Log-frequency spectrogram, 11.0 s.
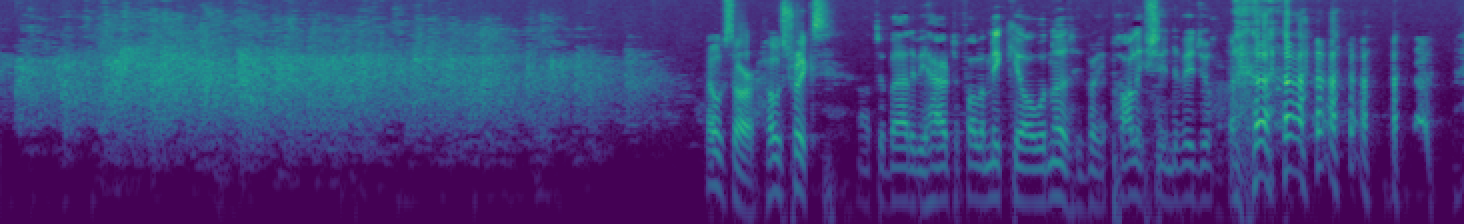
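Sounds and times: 
audience applause: 0:00.0 - 0:05.3
speech: 0:05.3 - 0:10.4
laughter: 0:09.1 - 0:10.8.

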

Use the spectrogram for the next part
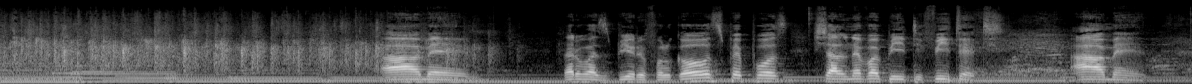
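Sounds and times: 
crowd clapping: 0:00.0 - 0:05.6
organ or keyboard chords: 0:00.0 - 0:11.9
speech: 0:03.8 - 0:04.8, 0:05.6 - 0:10.0, 0:10.7 - 0:11.5.

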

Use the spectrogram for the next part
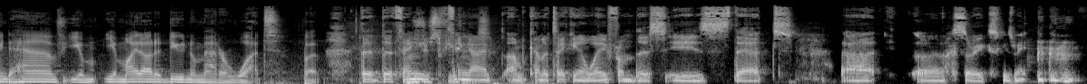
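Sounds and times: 
speech: 0:00.0 - 0:10.8
throat clearing: 0:10.3 - 0:10.8.

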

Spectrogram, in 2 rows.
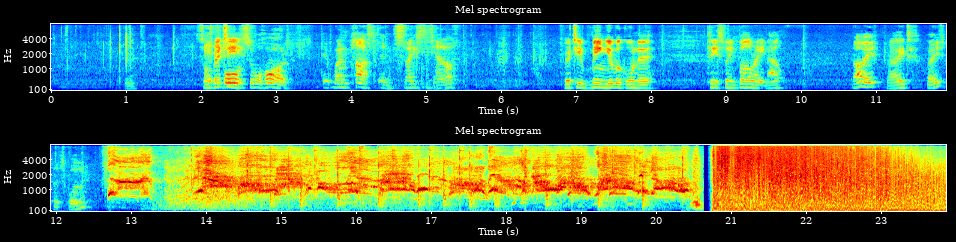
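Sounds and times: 
speech: 0:01.0 - 0:01.4, 0:02.0 - 0:05.6, 0:06.8 - 0:08.2, 0:08.8 - 0:09.8, 0:10.7 - 0:12.7, 0:13.3 - 0:14.6
people shouting and screaming: 0:12.6 - 0:23.8
grenade explosion: 0:20.7 - 0:23.8.

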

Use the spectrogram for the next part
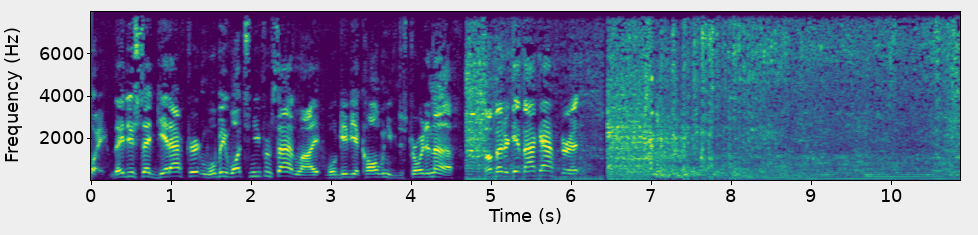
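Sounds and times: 
speech: 0:00.0 - 0:06.4, 0:07.0 - 0:07.5
John Deere skid steer small tractor engine mowing: 0:06.5 - 0:10.8.

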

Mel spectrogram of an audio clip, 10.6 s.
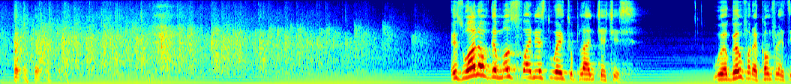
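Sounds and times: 
laughter: 0:00.0 - 0:03.0
audience clapping as an offering: 0:00.0 - 0:06.0
speech: 0:00.2 - 0:01.1, 0:06.0 - 0:08.5, 0:09.5 - 0:10.5.

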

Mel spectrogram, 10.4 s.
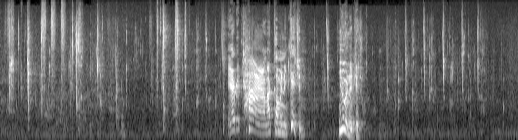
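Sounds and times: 
wet smacking chewing of food: 0:00.0 - 0:04.6, 0:06.2 - 0:10.3
speech: 0:04.6 - 0:06.2, 0:06.8 - 0:07.3.

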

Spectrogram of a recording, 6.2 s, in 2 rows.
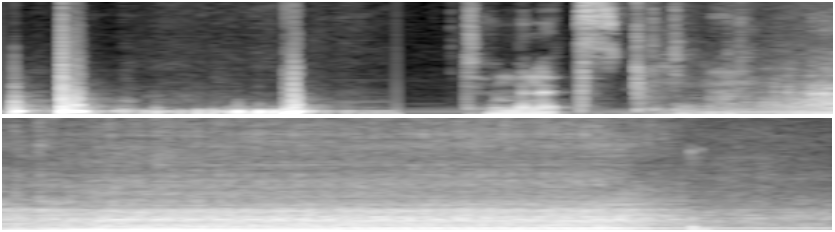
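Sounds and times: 
speech: 0:01.8 - 0:03.5
microwave oven running: 0:02.4 - 0:06.2.

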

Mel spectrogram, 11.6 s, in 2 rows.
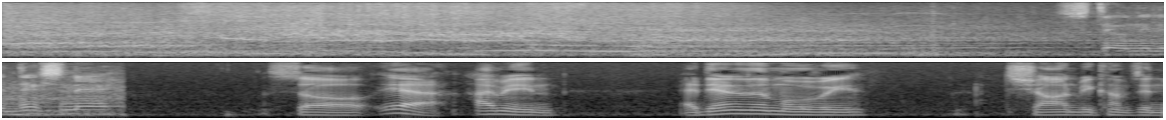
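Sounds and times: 
drifting car engine roaring: 0:00.0 - 0:06.4
drifting car tires skidding: 0:00.0 - 0:06.4
speech: 0:05.7 - 0:06.5, 0:07.1 - 0:11.6.

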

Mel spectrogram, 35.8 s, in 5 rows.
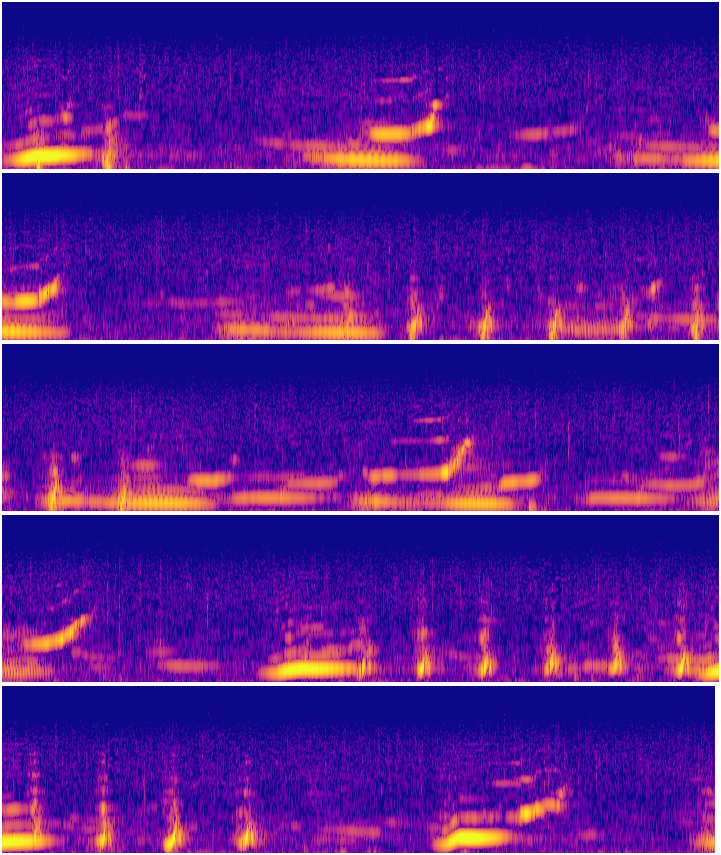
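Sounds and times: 
whale calls: 0:00.0 - 0:35.7.

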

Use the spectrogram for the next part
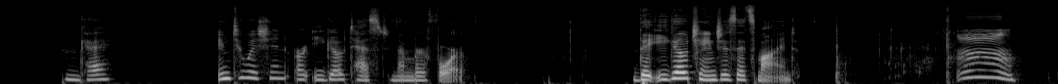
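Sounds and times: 
speech: 0:00.6 - 0:01.2, 0:02.2 - 0:04.8, 0:06.3 - 0:08.0, 0:09.5 - 0:10.2
person gulping a giant swig of water: 0:08.7 - 0:10.5.

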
